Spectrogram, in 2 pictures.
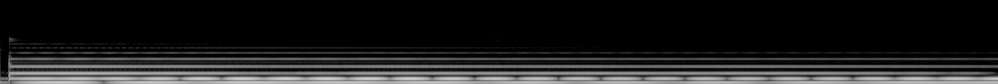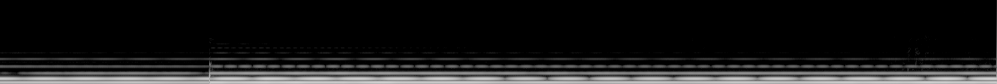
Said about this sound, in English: To interrupt the sound, the air is vibrating around us, and Rich is using different mallets to strike the bowls, and I don't know what the heft of them is. Different materials or different weights that makes the difference? It's the different weights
